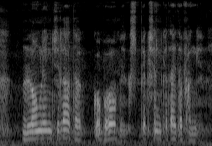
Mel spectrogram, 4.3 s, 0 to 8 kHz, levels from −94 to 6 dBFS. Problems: none marked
